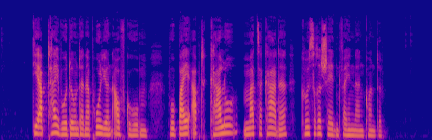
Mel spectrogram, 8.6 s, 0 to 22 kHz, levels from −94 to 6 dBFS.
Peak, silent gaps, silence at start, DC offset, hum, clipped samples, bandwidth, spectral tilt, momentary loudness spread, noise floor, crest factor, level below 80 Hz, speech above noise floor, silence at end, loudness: -6 dBFS; none; 0.65 s; under 0.1%; none; under 0.1%; 13.5 kHz; -5 dB/octave; 12 LU; -82 dBFS; 24 dB; -68 dBFS; 53 dB; 1 s; -30 LUFS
